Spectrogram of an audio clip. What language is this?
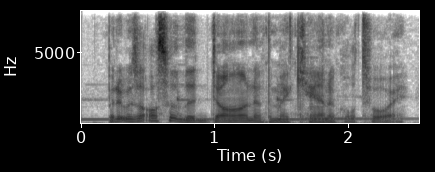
English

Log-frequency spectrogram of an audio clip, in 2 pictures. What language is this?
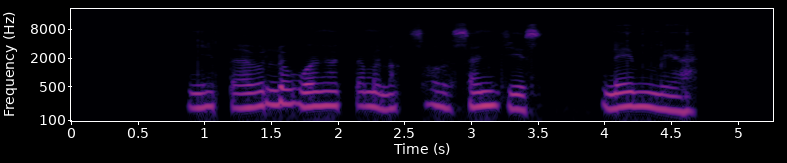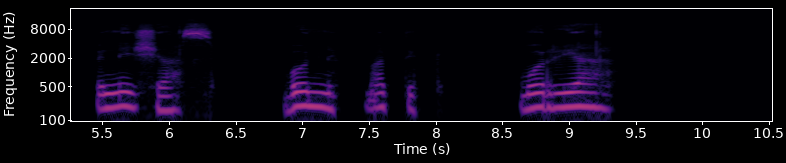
Kalenjin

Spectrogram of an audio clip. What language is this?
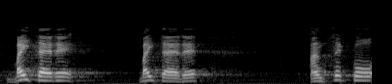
Basque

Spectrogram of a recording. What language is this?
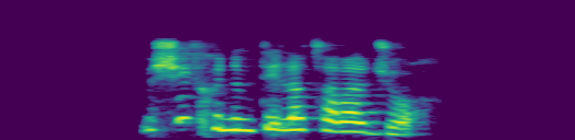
Kabyle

